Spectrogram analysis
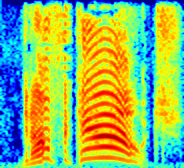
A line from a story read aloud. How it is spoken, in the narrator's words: she shrieked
